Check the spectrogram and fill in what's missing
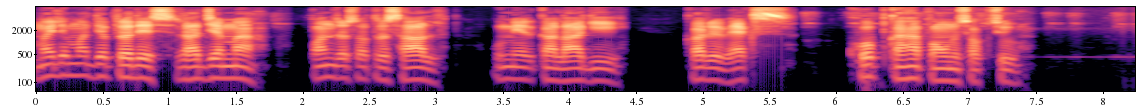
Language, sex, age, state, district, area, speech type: Nepali, male, 45-60, West Bengal, Kalimpong, rural, read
